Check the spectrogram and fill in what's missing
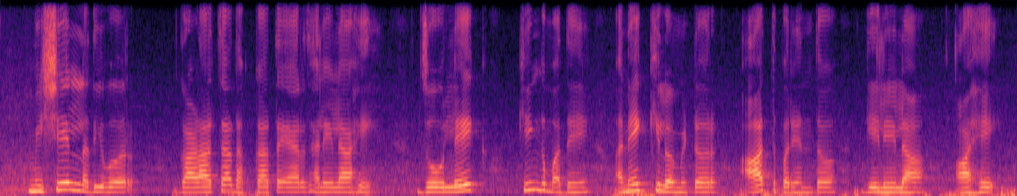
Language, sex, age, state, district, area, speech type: Marathi, female, 45-60, Maharashtra, Nanded, rural, read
